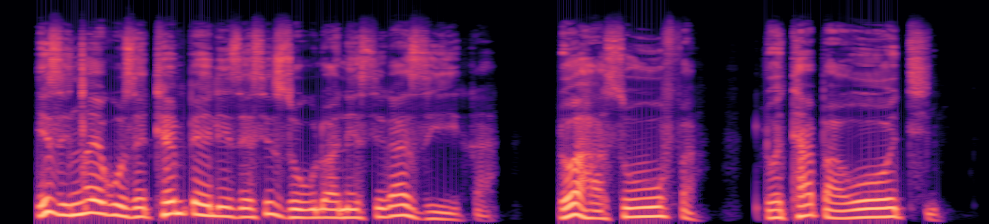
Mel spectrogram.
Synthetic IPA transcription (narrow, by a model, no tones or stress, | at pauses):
iziŋ͡ǀeɣuzɛtʰɛmpʼelizesizuɣulwanesiɣaziɣa | lɔɦasuːfa | lɔtʰab̥ʱawoːtʰi̥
